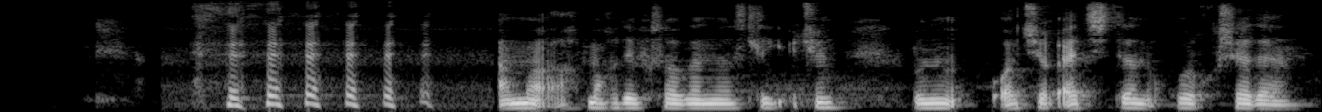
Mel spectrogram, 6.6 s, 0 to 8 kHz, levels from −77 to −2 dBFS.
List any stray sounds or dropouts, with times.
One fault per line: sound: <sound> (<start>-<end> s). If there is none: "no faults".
sound: laugh (0.9-2.2 s)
